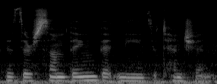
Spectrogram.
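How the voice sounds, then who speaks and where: A woman leading a guided body-scan meditation as an instructor, giving gentle, unhurried instructions and soft invitations. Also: on the low side, steady tone, a little hiss or hum.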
